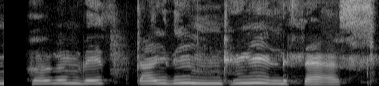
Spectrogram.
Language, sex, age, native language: Icelandic, male, 10, Icelandic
